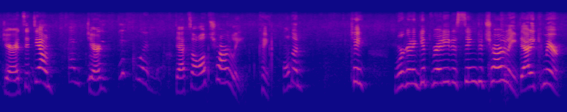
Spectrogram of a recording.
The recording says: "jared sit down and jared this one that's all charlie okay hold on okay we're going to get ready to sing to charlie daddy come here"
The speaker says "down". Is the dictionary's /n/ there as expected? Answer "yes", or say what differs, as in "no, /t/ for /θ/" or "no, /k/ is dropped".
no, /n/ is dropped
